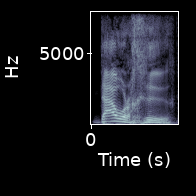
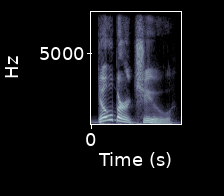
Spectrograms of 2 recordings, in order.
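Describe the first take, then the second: First: The middle consonant is a w sound. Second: The middle consonant is a b sound. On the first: The speaker calls it right. "Now let's hear how we pronounce it correctly" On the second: The speaker calls it wrong. "here's what I would say had I not looked it up"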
